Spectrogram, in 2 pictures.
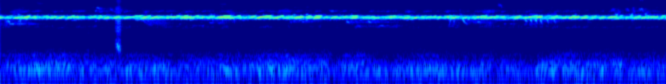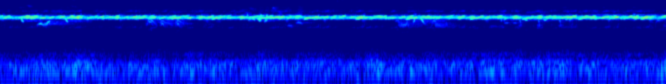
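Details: Crickets heard as a steady, high, unbroken ringing trill that holds one pitch throughout, with a faint low rumble beneath and one brief click near the start.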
